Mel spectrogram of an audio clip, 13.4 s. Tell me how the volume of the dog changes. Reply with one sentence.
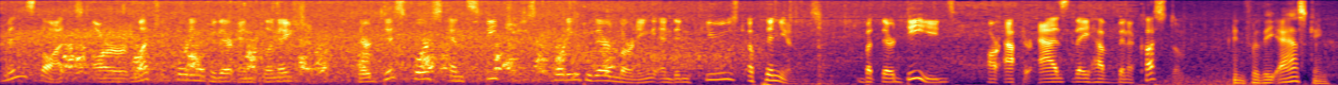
The loudness of the dog stays about the same.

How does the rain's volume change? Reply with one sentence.
The volume of the rain goes down.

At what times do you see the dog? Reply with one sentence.
You can hear the dog from 0.6 to 6.2 s.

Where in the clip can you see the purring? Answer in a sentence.
The purring can't be heard in this clip.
